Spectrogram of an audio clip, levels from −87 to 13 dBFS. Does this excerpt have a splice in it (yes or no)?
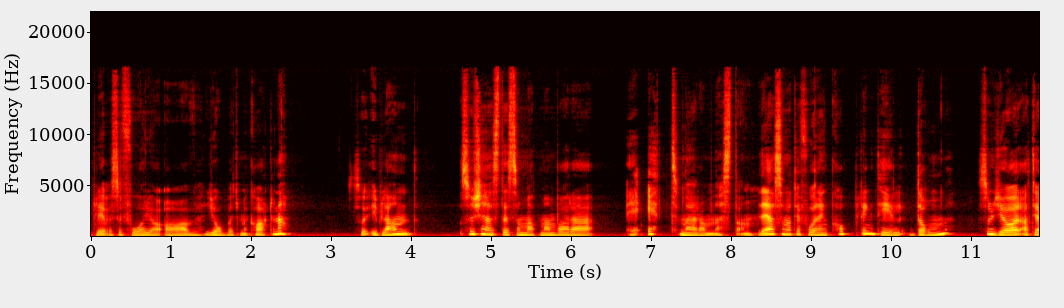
yes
